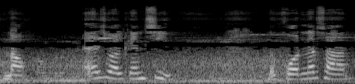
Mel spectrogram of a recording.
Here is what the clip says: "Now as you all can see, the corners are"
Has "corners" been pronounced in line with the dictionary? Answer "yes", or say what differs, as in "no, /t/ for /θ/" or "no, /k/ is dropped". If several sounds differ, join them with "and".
no, /s/ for /z/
